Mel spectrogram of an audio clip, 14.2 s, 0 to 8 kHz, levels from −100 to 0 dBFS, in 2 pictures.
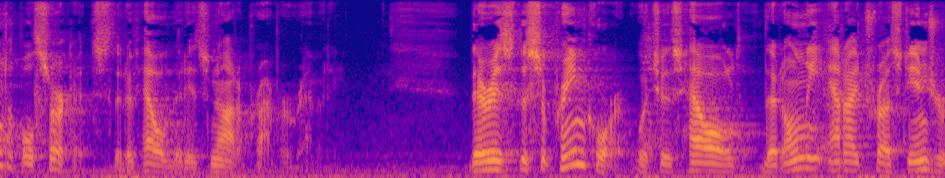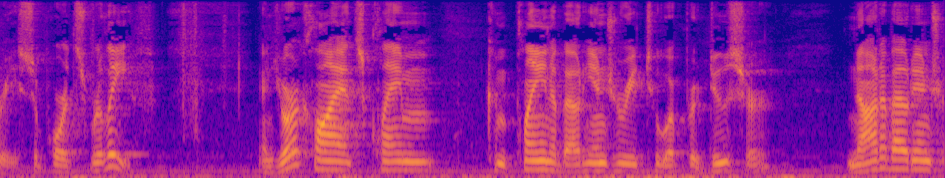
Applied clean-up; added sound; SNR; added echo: none; none; none; none.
